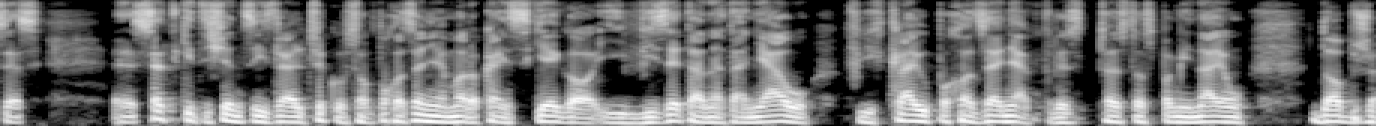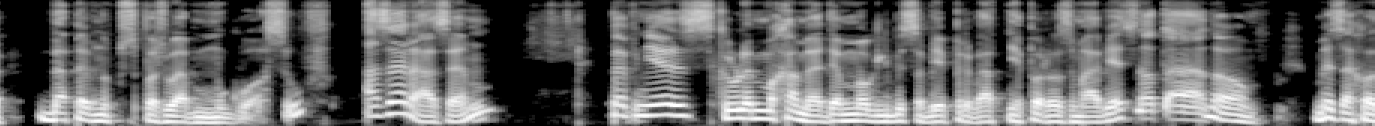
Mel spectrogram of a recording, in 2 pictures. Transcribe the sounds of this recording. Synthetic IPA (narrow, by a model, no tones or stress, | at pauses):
ʂɛs | sɛt̪kʲit̪ɘɕɛnt̪sɘizɾaɛlt͡ʂɘkufsɔ̃w̃pɔxɔd̪zɛɲamaɾɔkaj̃skʲeɡɔʔivʲizɘt̪anat̪aɲauvixkɾajupɔxɔd̪zɛɲakt̪uɾɛt͡ʂɛ̃st̪ɔfspɔmʲinajɔ̃w̃d̪ɔbʐɛnapɛvnɔpʂɨ̥spɔʐɘwabɘmːuɡwɔ̰suf | azaɾazɛm | pɛvɲɛskɾulɛmːɔxamɛd̪ɛmːɔɡlʲibɘsɔbʲjɛpɾɘvat̪ɲɛpɔɾɔzmavʲjat͡ɕnɔt̪anɔ | mɘzaxɔ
